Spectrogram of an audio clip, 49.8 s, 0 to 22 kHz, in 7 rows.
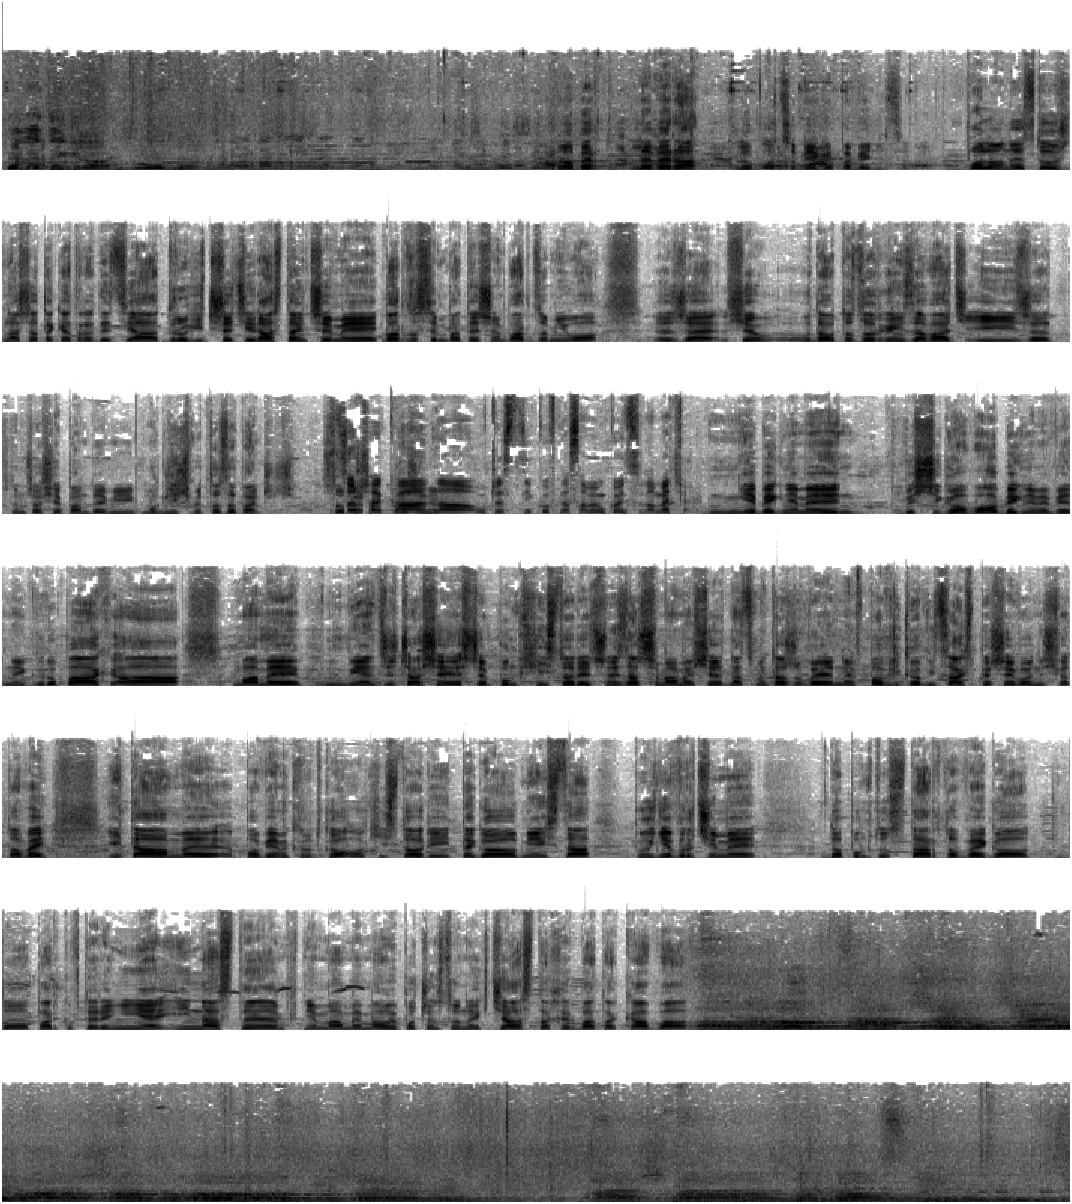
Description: Nazwa Plik Autor Bieg z okazji Święta Niepodległości w Pabianicach audio (m4a) audio (oga) Po hymnie uczestnicy ruszyli do biegu na dystansie jedenastu kilometrów.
